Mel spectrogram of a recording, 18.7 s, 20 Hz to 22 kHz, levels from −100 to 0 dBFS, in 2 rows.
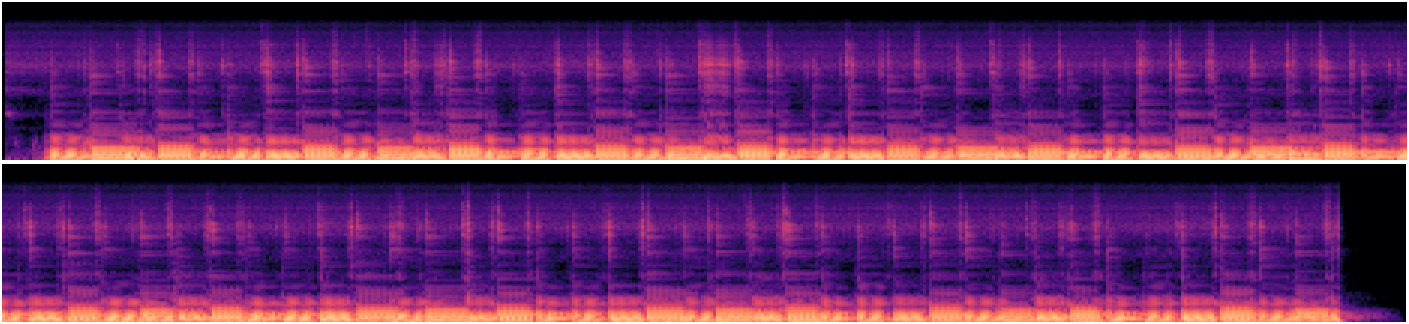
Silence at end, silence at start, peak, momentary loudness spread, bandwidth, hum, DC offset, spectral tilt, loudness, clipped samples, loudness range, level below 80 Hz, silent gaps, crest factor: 0.4 s; 0.3 s; -4 dBFS; 3 LU; 7.6 kHz; none; under 0.1%; -10 dB/octave; -18 LUFS; under 0.1%; 1 LU; -24 dBFS; none; 12 dB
